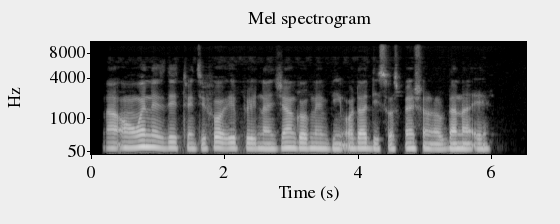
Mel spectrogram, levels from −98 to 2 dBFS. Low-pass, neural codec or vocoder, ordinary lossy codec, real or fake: 9.9 kHz; none; none; real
